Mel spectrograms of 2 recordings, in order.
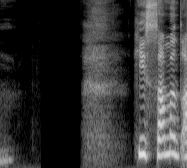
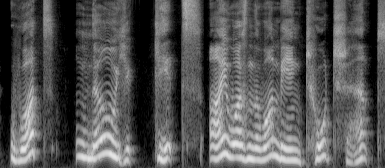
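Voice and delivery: indignant, louder retort; spat out; 2 semitones higher, 4 dB louder than usual. A narrator's reading. Crowley wrestling out of the angel's embrace, spat out. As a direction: spit it out in indignant denial. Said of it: "Crowley spat".

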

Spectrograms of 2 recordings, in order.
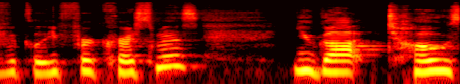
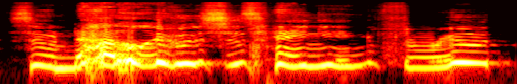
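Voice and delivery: high, loud, crying with laughter; laughing to tears; 9 semitones higher, 10 dB louder than usual. Real, not acted. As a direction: gasp it out through helpless laughter. Retelling fall, helpless laughter.

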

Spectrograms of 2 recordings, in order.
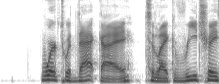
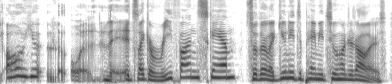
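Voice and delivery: high, pushy mock scammer voice; mock scammer yell; 8 semitones higher than usual. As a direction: play the aggressive caller, pitched up. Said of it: "They start, like, yelling at them".

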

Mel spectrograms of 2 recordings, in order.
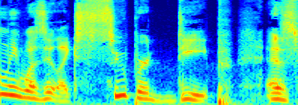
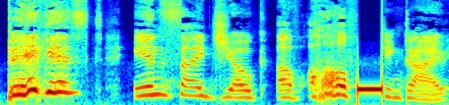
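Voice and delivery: loud, high, slow emphatic rave; 7 semitones higher, 11 dB louder, slower than usual. Real, not acted. Praising the Superman casting, loud slow emphatic rave. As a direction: lean hard on every word. Raving about Cage as Superman.

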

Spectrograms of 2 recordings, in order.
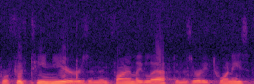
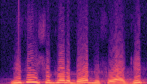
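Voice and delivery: put-on a quick, higher, anxious little boy's question; anxious child; 7 semitones higher, 6 dB louder, much faster than usual. A narrator's reading. Boy on a horse at night asking the servant, anxious and quick. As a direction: ask it fast and worried, like a child in the dark. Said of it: "I asked Caesar anxiously".

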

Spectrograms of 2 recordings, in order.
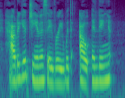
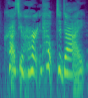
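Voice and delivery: put-on insistent child; 7 semitones higher than usual. A narrator's reading. Maybelle demanding promise.

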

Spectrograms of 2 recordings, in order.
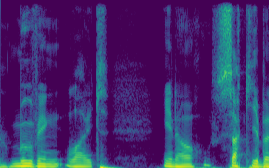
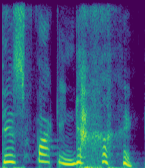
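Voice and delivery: retold yell; slower than usual. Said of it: "I heard her yelling".

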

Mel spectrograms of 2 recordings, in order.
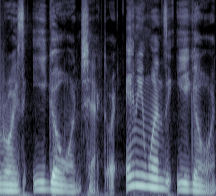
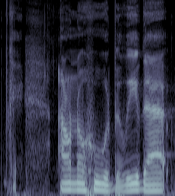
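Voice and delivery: ordinary delivery

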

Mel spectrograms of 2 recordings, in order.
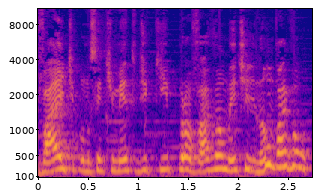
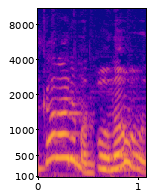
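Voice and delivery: much higher, shocked exclamation; 5 semitones higher than usual. Retold or imitated. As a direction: voice jumps up in disbelief. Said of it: "Eu fiquei assim". (espanto bem mais agudo)

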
